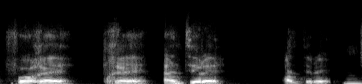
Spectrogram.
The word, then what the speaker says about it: forêt: That tells you already that is what? A. Yeah. Arrêt, forêt, prêt, Mm-hmm.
